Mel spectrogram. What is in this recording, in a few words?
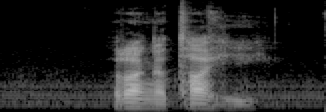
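"rangatahi", Māori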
